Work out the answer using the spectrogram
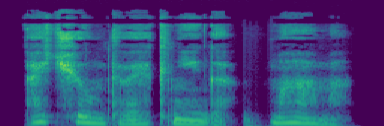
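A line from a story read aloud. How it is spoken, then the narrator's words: Gentle question. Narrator (Russian): ласково спросила я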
